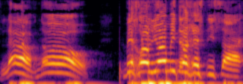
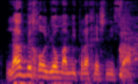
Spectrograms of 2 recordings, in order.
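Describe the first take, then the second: First: There is a break after lav. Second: It runs on with no pause after lav.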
